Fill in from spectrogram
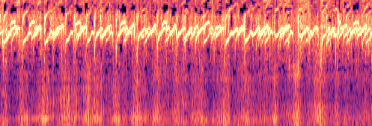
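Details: Munias beside a main road, many birds chattering at once in quick, high, squeaky chirps that run on without a break over a droning low engine and traffic background.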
